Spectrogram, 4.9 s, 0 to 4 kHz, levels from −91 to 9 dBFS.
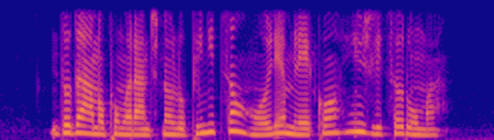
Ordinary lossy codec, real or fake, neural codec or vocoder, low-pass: none; real; none; 3.6 kHz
